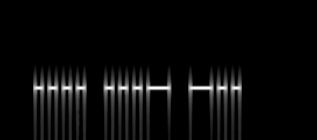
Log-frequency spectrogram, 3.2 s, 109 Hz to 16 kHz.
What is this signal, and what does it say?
Morse code, heard as a keyed tone, about 17 wpm, 700 Hz. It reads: HVD
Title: Three Challenging Letter-Number Combinations 17wpm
